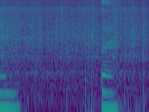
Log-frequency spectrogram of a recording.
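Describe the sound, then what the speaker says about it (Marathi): Heavy monsoon rain pours steadily in the Konkan near Chiplun, a continuous hiss with a couple of brief tonal sounds rising above it. "एकच नंबर पाऊस चालू आहे. आता लगातार पाऊस."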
